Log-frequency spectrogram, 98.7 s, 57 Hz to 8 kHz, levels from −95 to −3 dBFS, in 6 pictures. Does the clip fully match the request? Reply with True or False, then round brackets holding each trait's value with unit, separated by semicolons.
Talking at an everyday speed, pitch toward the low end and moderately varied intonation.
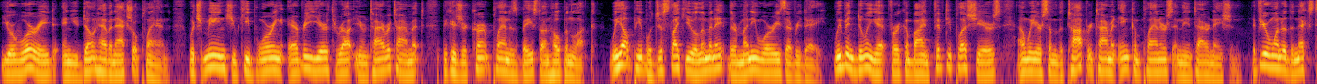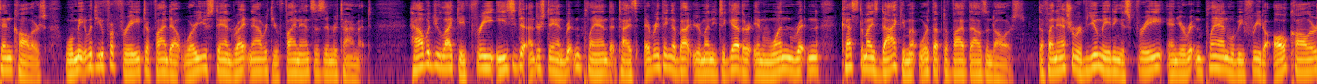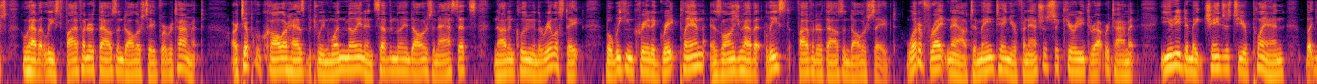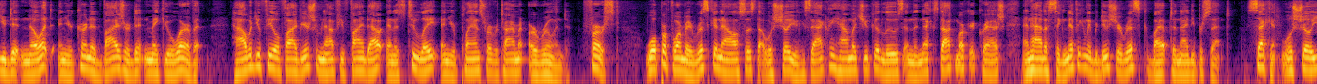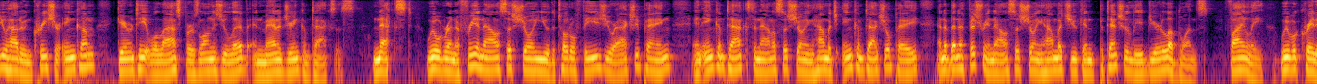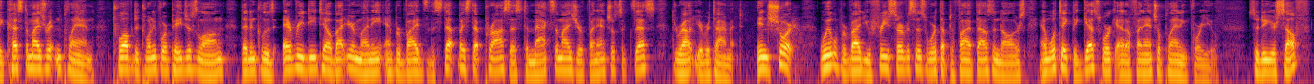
False (240 wpm; 120 Hz; 3.4 semitones)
